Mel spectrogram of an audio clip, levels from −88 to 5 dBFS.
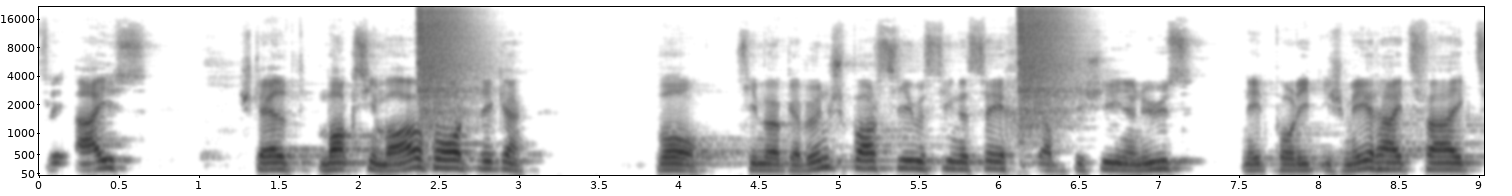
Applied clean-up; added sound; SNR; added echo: classical method Wiener filter.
